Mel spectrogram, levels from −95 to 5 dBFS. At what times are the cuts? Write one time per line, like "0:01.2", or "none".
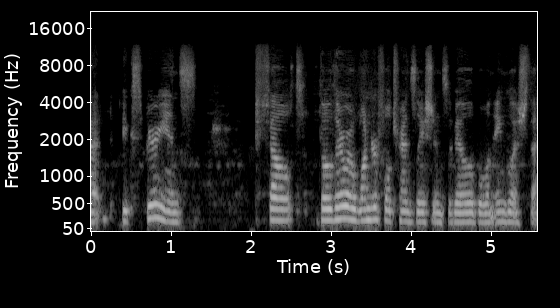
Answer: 0:02.1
